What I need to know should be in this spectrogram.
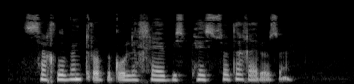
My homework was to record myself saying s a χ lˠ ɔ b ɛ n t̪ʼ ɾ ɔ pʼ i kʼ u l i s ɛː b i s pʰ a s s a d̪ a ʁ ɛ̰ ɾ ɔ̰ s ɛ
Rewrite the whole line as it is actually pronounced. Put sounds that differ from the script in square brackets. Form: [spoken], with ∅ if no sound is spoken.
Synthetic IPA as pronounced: s a χ lˠ ɔ b ɛ n t̪ʼ ɾ ɔ pʼ i kʼ u l i [χ] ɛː b i s pʰ [ɛ] s s a d̪ a ʁ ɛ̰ ɾ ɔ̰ [z] ɛ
